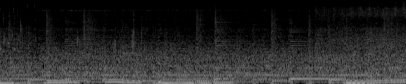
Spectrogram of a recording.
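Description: About a cup of water pours into fully fried spice masala in a pan for Bengali fish kalia. It makes a steady, close rushing hiss that lasts the whole moment, with no voices.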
